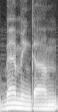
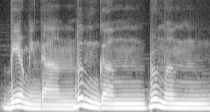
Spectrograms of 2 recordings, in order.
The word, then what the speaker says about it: Birmingham: Por cierto, lo puedes pronunciar Birmingham, Birmingham. Hay diferentes formas de pronunciarlo.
